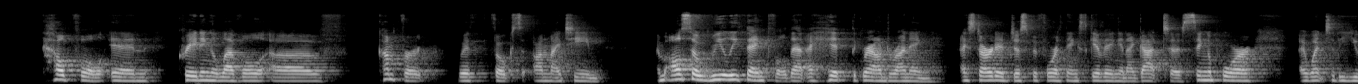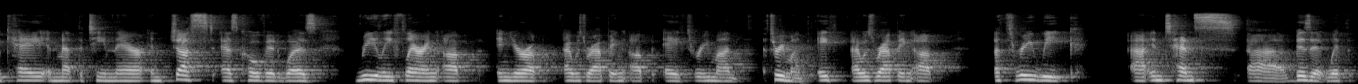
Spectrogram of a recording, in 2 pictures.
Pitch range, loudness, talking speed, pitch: 165-185 Hz, -21 LUFS, 155 wpm, 175 Hz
